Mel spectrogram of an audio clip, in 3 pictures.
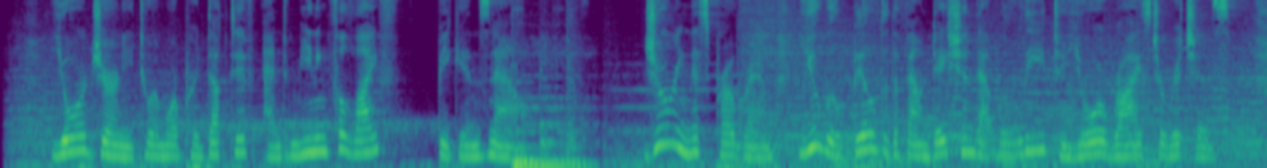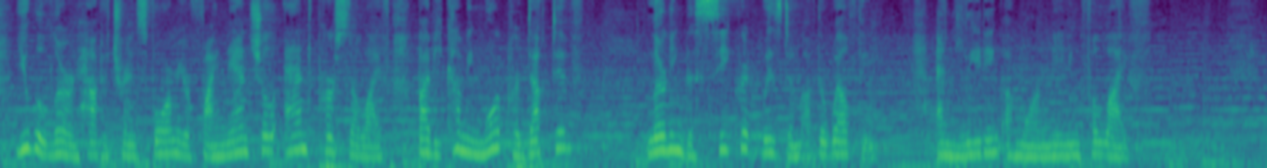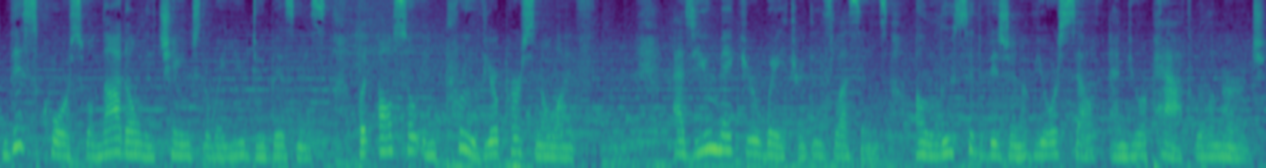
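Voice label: narration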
